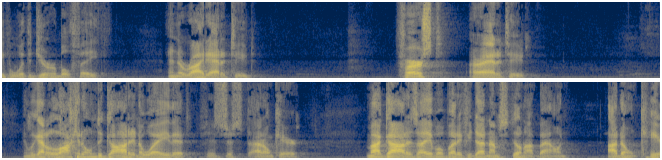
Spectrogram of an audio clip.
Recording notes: during evening service at Celebration Life Family Church.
